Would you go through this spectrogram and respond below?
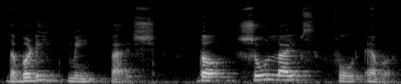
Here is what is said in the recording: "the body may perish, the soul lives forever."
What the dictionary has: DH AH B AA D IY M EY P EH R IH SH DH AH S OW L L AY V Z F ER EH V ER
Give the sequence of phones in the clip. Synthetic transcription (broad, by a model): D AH B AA D IY M EY P EH R IH SH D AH SH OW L L AY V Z F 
